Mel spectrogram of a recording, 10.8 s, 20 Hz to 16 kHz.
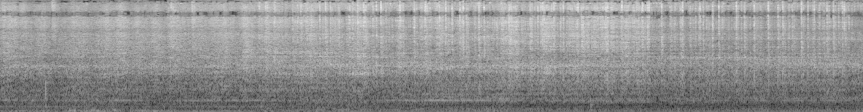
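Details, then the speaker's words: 2017 Honda CR-V 1.5L turbo, running rough with no power and misfires on startup (dealer claimed head gasket and turbo): loud, harsh, uneven metallic rattle over idle, sounding like something falling apart, apparently from the turbo; cause unconfirmed. "I don't know what that noise sounded awful sounded like it's coming from the turbo okay we heard the turbo it sounds like something's falling apart in there"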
